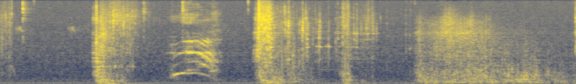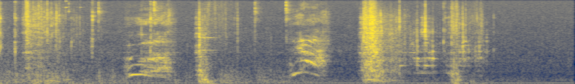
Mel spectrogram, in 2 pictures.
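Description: Fists thump and crack against wooden crates.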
